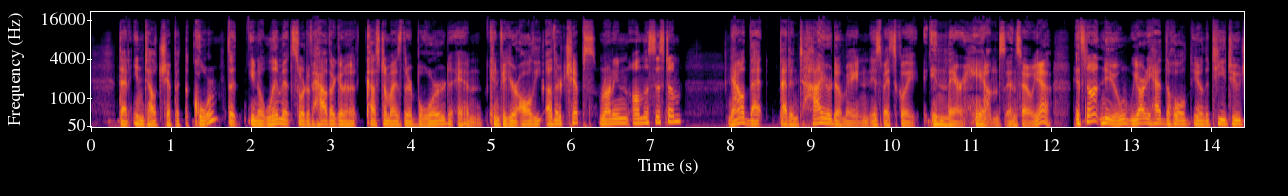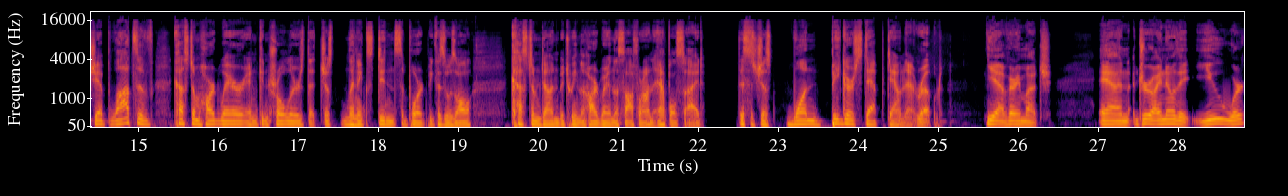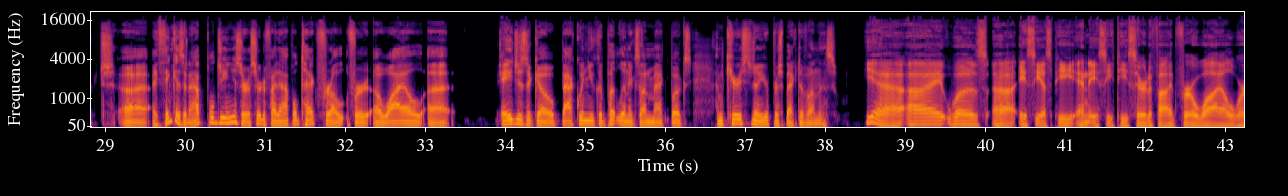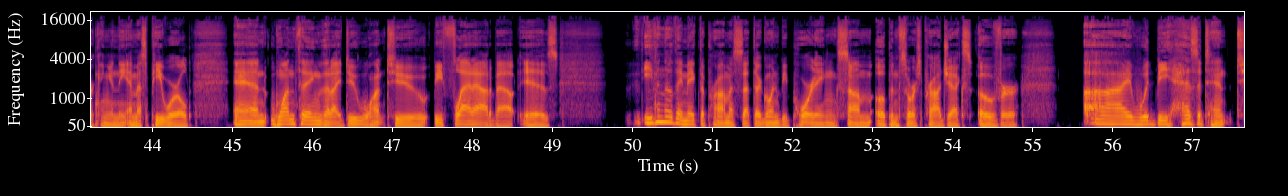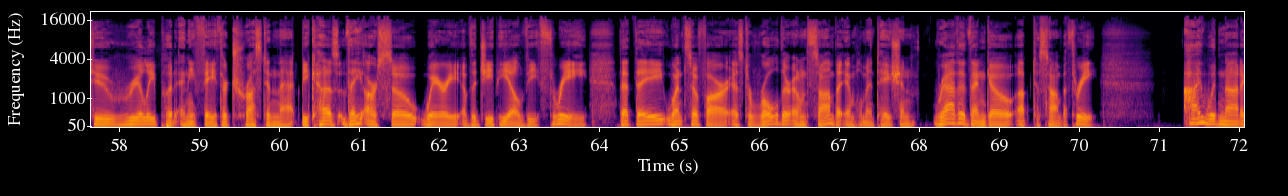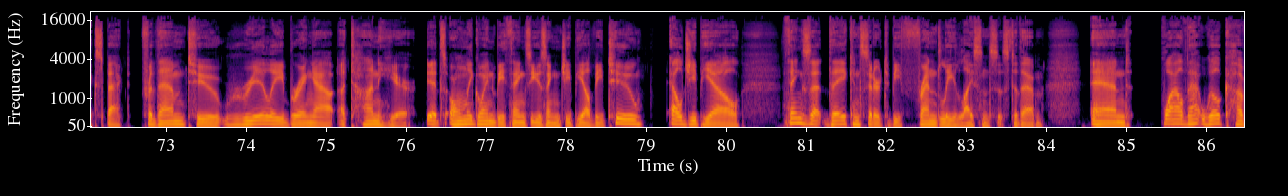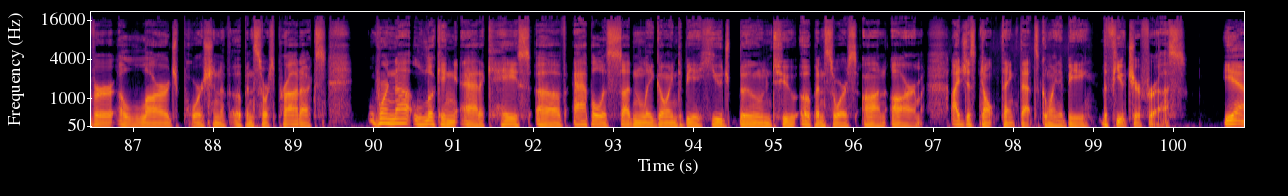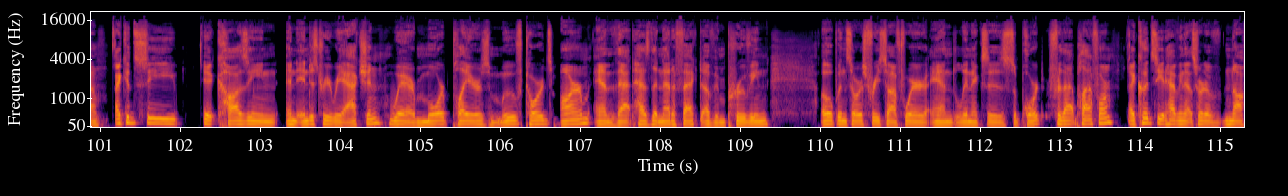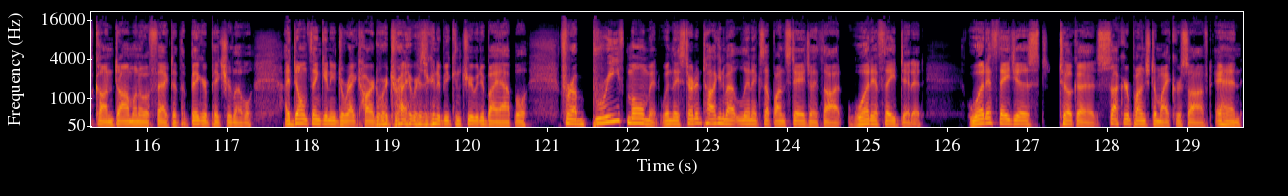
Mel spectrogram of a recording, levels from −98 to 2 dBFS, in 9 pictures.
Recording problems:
none

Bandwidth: 18 kHz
